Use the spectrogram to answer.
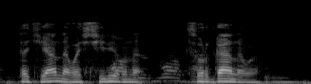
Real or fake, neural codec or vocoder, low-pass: real; none; 7.2 kHz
